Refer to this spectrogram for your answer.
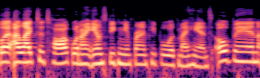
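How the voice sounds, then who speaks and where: In a very clean recording with a silent background, a woman speaks very fast at a medium pitch with ordinary pitch variation. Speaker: workshop presenter. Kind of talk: workshop talk to students.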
